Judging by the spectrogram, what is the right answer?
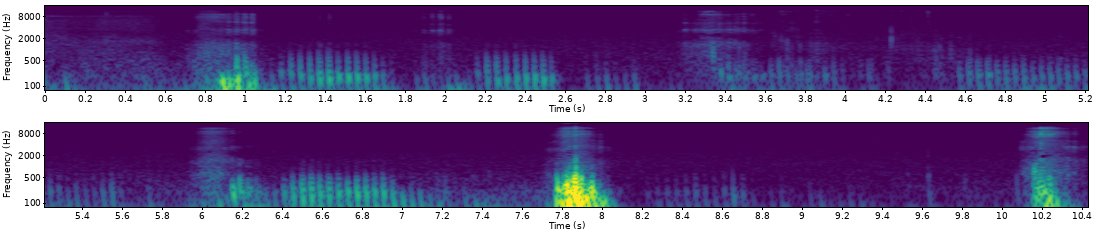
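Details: Soft purring from a black cat, broken by a few short, sharp sneezes.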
